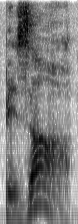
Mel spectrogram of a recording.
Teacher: Brits do sometimes have final stress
